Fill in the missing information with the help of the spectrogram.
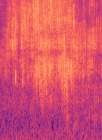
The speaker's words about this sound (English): let's get some water on that and then it's job done.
